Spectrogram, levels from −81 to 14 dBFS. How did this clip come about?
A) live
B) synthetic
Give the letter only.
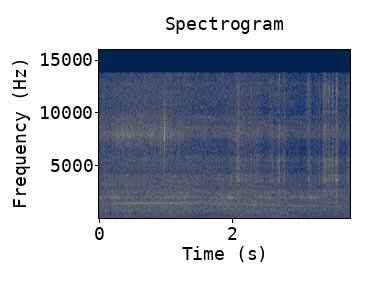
A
